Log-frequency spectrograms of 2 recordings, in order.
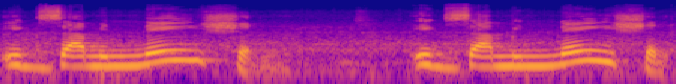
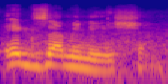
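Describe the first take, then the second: First: Slow examination with the "নেই" syllable stressed and drawn out. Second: examination said evenly, without stressing "নেই"; common mispronunciation. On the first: Teacher demonstrating the approved pronunciation, slow stress on "নেই". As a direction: lean long on "নেই" in examination. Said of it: "এই যে নেইতে আমি stress দিলাম". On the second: Teacher showing learners how we wrongly say it, unstressed mispronunciation. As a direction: say examination with no weight on the "নে" syllable. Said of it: "তা কিন্তু না". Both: Shown as a demonstration.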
